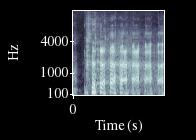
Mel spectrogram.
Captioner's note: laughter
